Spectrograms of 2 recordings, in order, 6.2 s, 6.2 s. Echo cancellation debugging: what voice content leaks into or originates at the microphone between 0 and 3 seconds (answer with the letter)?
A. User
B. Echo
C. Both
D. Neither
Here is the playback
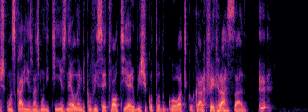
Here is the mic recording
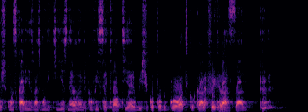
B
